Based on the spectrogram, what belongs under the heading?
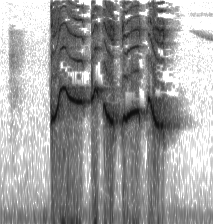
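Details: A single orange-headed thrush phrase meant to spur quiet thrushes to sing: a loud, rich whistle rising then falling, broken into four or five linked warbled notes lasting just over a second.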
